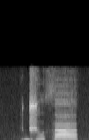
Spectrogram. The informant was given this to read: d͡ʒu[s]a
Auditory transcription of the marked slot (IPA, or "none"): θ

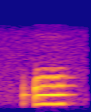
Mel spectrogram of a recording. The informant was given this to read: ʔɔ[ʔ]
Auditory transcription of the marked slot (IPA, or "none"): none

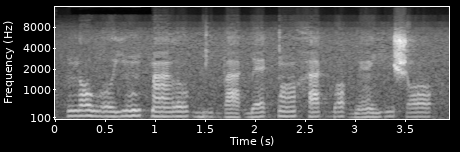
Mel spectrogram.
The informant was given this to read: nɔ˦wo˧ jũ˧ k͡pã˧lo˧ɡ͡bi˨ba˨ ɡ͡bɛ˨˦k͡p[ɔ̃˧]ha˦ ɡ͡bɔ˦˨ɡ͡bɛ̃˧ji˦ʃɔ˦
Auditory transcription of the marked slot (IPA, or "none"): ɔ̃˦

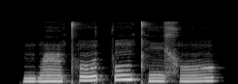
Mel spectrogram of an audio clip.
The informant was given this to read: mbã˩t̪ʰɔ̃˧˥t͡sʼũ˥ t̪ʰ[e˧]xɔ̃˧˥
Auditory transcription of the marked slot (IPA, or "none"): e˧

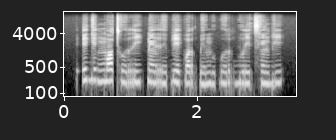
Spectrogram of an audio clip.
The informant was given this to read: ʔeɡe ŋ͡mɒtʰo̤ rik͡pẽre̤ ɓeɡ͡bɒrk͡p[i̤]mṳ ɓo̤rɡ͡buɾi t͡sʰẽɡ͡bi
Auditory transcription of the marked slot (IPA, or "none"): e̤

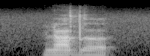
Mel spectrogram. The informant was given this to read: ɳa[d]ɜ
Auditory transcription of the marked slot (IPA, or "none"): d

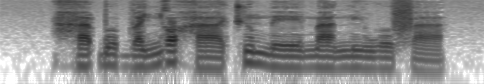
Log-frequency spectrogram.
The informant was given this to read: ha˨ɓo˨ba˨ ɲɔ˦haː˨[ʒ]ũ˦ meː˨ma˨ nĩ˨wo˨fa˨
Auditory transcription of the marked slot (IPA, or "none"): t͡ʃ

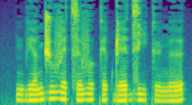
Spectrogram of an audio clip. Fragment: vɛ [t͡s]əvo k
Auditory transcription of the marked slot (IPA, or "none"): t͡s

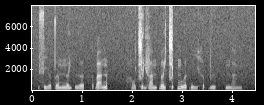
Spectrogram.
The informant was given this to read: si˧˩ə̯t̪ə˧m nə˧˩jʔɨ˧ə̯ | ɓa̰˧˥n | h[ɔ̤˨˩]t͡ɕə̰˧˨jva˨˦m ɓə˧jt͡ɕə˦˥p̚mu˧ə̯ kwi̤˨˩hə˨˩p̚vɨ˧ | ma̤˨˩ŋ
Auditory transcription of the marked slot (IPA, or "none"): ɔ̤˨˩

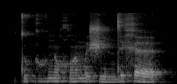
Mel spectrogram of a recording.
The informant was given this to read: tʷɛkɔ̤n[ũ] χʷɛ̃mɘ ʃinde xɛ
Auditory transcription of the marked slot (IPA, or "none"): ũ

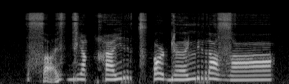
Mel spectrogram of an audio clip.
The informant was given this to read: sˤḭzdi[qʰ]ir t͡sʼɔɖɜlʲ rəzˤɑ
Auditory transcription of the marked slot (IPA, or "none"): qʰ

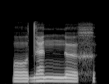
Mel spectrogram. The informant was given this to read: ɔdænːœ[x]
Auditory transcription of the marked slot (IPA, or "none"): x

